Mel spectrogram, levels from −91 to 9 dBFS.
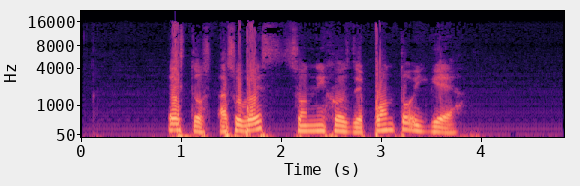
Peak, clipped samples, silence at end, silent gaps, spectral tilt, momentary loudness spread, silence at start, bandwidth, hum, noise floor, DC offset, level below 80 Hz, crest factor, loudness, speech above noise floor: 0 dBFS; under 0.1%; 0.9 s; none; -7 dB/octave; 6 LU; 0.9 s; 16.5 kHz; 60 Hz at -35 dBFS; -48 dBFS; under 0.1%; -26 dBFS; 14 dB; -12 LUFS; 37 dB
